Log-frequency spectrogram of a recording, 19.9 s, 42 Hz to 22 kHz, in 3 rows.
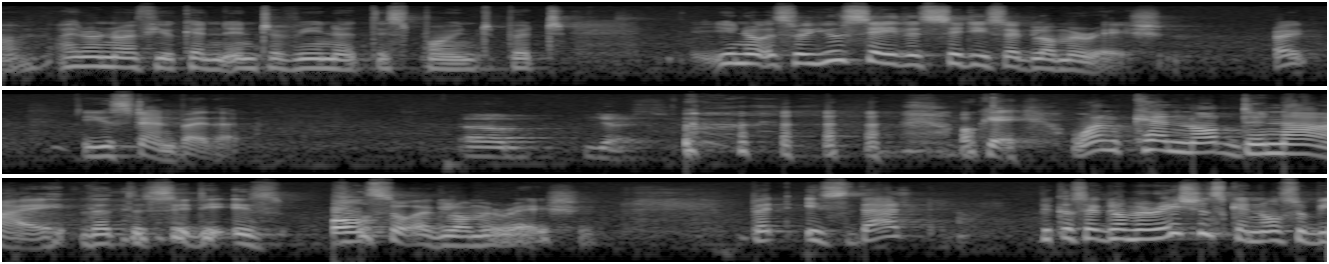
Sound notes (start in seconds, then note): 10.0 laughter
